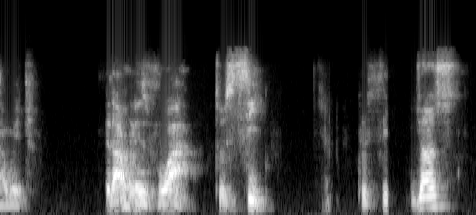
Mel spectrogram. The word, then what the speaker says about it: voir: The other one is voir, to see. To see. Just to give you a little bit of contrast. B and what? V. B, V. Boire. That's occlusive. Voir. That's what? Fricative.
